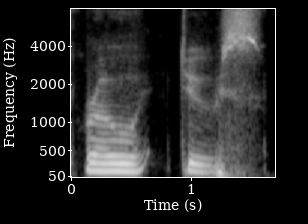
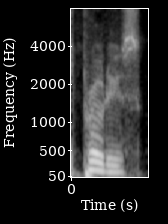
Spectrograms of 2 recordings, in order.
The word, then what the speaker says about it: produce: Produce. Emphasis on the first syllable. Stress on the first syllable. Here on the second one, it's produce.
